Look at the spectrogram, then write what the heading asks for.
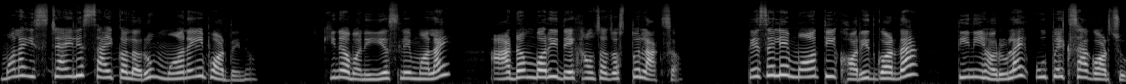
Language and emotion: Nepali, disgusted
